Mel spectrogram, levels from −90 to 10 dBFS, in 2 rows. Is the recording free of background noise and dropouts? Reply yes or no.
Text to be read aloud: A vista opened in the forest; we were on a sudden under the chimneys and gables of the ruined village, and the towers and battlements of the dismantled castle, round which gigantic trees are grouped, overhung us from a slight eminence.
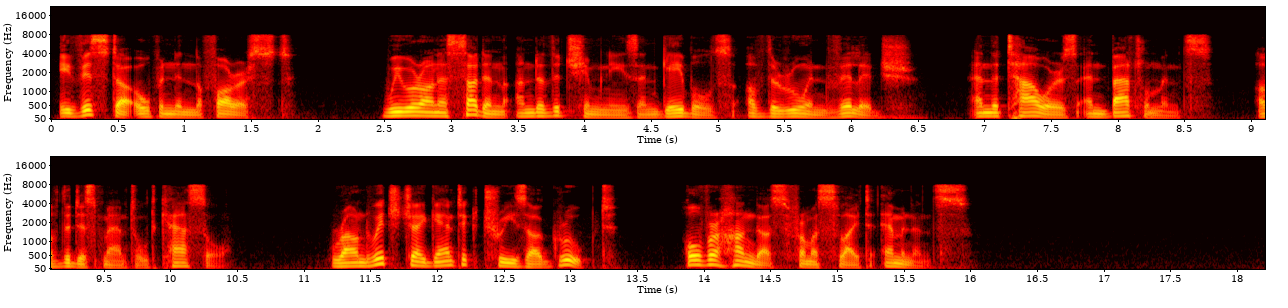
yes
